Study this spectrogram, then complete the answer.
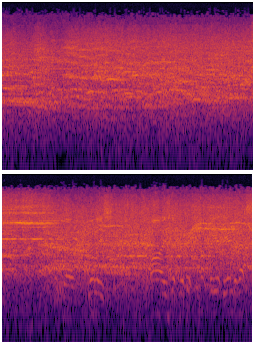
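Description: A crowd cheers and roars in a large hall.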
